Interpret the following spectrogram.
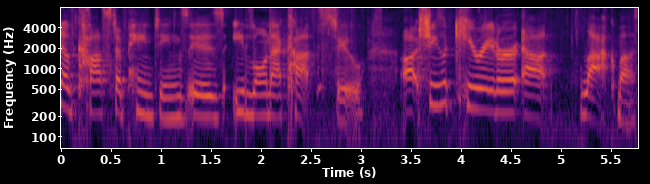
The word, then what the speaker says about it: Katzew: Ilona, Ilona, and her last name is Katsu, so it's spelled Katzew, and she's the curator of colonial art at LACMA.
